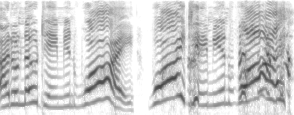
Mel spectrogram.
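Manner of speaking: high, loud, fed-up shouting in full meltdown. Retelling your answer to him fussing at you: reenacting a meltdown yell. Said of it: "I had my meltdown".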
